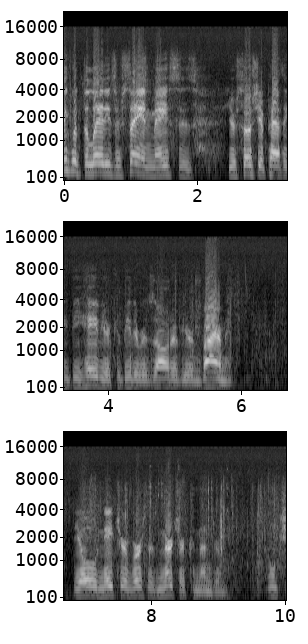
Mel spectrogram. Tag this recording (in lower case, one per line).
man speaking
speech
monologue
